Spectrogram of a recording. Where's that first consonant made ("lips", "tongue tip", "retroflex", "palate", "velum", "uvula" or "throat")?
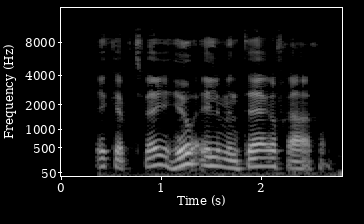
velum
